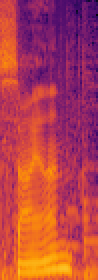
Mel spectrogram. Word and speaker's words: Scion: I pronounced the Scion part of. It's I-O-N, and it's Scion.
